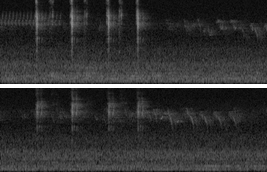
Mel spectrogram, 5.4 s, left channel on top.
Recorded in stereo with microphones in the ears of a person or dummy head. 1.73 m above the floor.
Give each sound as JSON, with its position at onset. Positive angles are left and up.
{"t": 0.7, "sound": "scissors", "side_deg": 60, "distance_m": 0.8}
